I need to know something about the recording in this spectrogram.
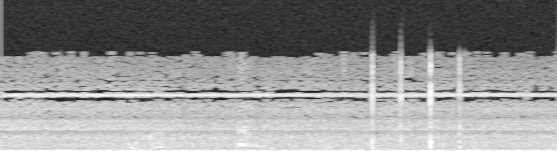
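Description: Fire engine's diesel engine idling, a steady low drone, with a few light clicks about three seconds in.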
